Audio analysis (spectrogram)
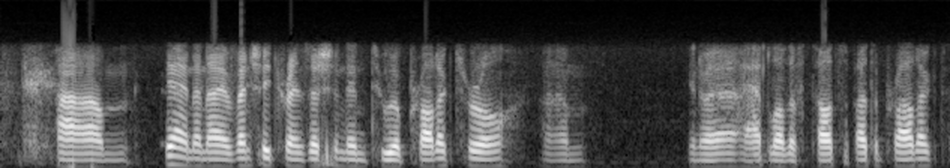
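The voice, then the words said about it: Dutch-influenced English accent. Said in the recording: “helping all of our customers in the Benelux who are using Dutch, so that's where my accent is from”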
